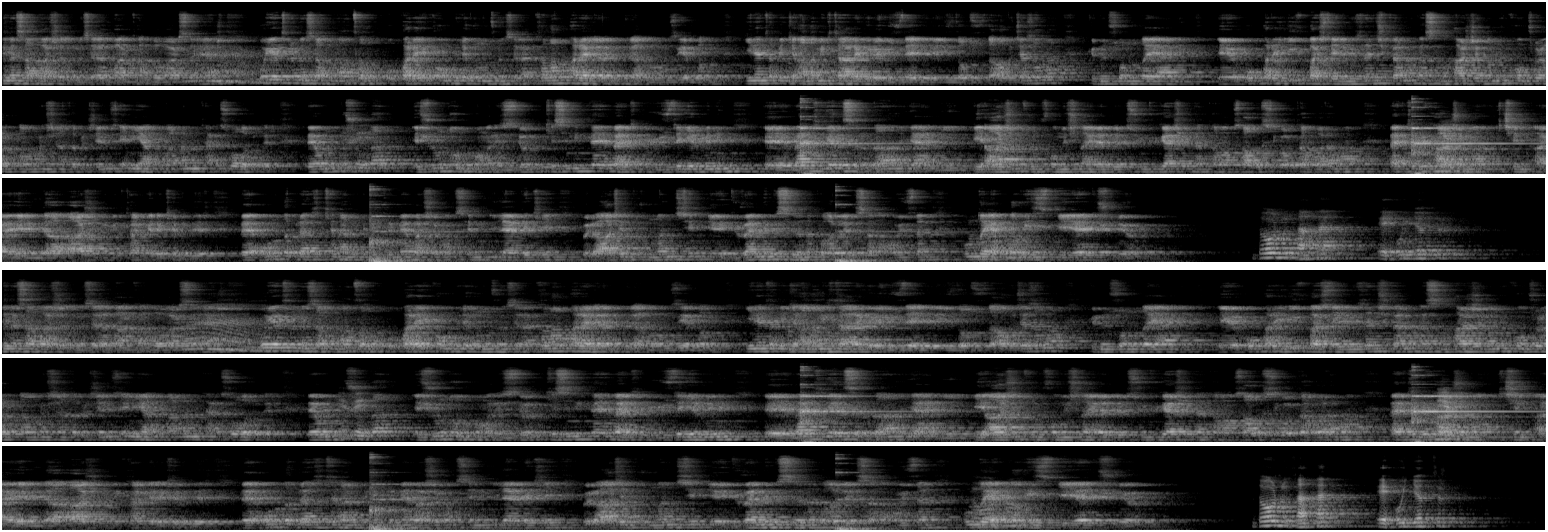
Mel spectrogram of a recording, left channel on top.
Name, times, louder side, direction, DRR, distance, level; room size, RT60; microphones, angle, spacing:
voice 1, 0.0-42.3, left 1 dB, 50° left, -3 dB, 0.8 m, -30 dB
voice 2, 1.8-2.7 8.3-8.4 18.8-19.2 29.8-30.1 40.6-41.1 43.4-44.2 44.6-45.3, right 3 dB, 70° right, 3 dB, 0.4 m, -31 dB
sound 1, 23.4-25.1 29.5-31.6 34.4-36.0 39.0-40.2, equal, 15° left, 1.0 m, -30 dB
4.4 x 2.4 x 3.7 m, 1.5 s
head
